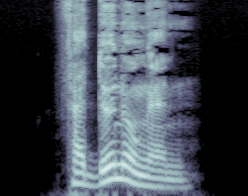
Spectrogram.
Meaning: plural of Verdünnung
- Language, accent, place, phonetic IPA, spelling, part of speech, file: German, Germany, Berlin, [fɛɐ̯ˈdʏnʊŋən], Verdünnungen, noun, De-Verdünnungen.ogg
